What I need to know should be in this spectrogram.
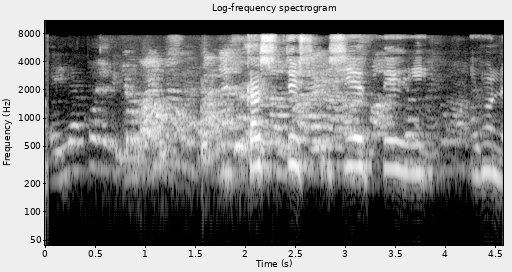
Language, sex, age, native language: Icelandic, male, 10, Icelandic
